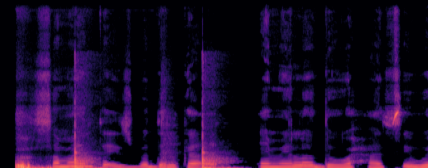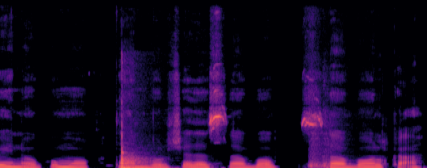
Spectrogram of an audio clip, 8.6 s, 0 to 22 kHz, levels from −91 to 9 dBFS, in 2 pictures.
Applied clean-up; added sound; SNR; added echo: classical method spectral subtraction.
